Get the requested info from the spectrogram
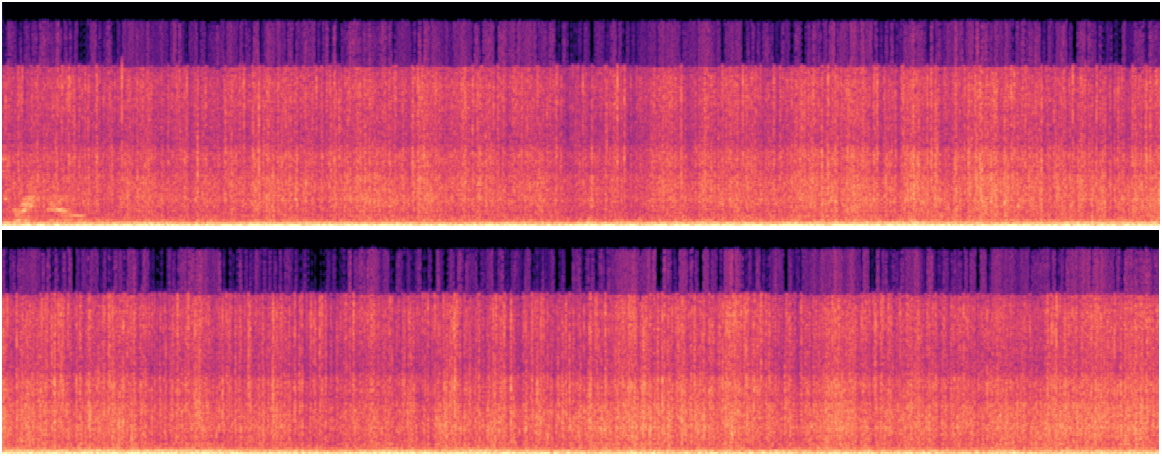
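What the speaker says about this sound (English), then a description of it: "Still some really heavy rain." Heavy storm rain pours steadily in North Texas, a dense, loud, continuous roar of drops drumming on surfaces with a low rumble underneath, no clear talk.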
